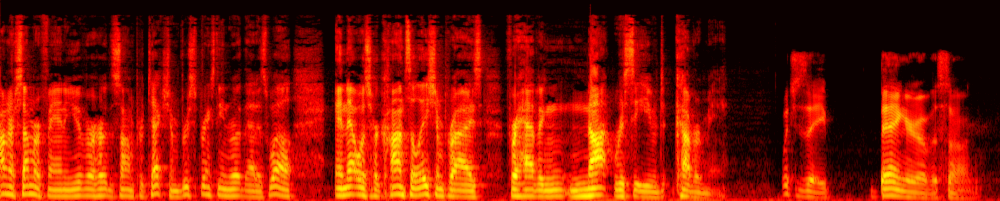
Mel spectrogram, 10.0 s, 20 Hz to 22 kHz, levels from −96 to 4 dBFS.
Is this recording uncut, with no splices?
yes; 0 cuts

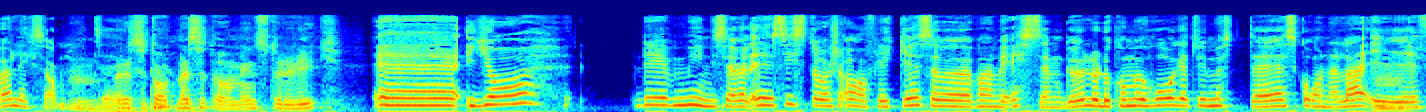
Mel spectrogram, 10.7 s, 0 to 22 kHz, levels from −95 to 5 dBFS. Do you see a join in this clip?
no; 0 cuts

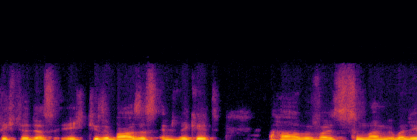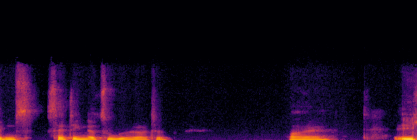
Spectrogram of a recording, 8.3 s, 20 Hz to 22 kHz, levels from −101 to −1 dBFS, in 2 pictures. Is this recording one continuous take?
yes; 0 cuts

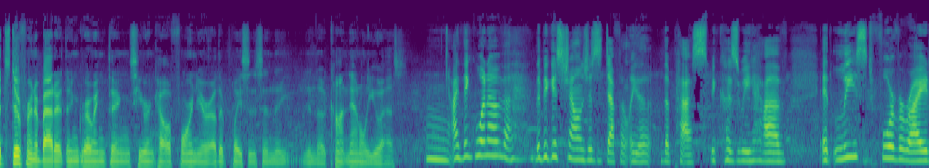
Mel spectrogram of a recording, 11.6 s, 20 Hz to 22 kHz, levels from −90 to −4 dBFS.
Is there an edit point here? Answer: no; 0 cuts

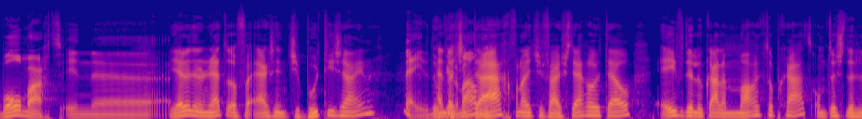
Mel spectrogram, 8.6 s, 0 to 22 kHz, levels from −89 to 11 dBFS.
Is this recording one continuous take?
yes; 0 cuts

